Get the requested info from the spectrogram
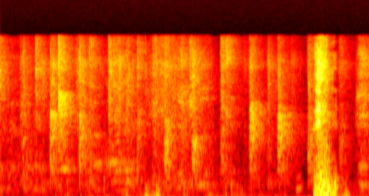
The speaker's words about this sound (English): That's how you get an applause break. Just tell them to applaud.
